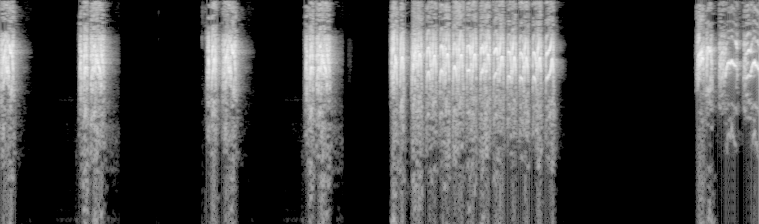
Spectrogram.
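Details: Sogon lure call for a reluctant bird: several short, isolated high buzzy bursts, then a long rapid trill of fluttering high notes, ending with a wavering chattering phrase.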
